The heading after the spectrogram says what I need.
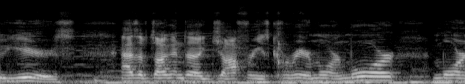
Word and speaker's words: Giuffre: music rather unheralded and we're talking about jimmy joffrey uh this looks like guy who fray but it's pronounced joffrey from what i can tell a good italian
